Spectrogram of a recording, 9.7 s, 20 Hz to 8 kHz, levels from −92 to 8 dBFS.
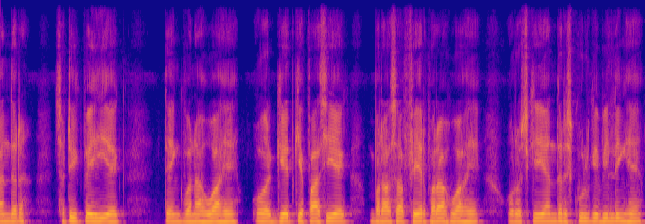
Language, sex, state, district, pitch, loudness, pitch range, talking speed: Hindi, male, Arunachal Pradesh, Lower Dibang Valley, 130 Hz, -16 LUFS, 130-135 Hz, 175 wpm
